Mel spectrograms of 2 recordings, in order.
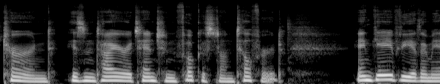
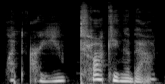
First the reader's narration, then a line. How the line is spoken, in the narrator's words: Telford hissed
